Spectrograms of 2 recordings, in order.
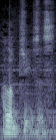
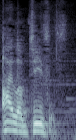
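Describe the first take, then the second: First: It sounds insincere, betraying the words. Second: It sounds sincere and loving.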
